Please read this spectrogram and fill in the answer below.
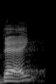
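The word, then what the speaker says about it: δεῖ: Now, the Greek word that is translated there, for you're careful to tithe, that word is a Greek word, small Greek word, D-E-A. We would pronounce it day.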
